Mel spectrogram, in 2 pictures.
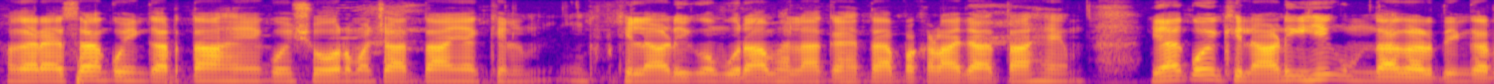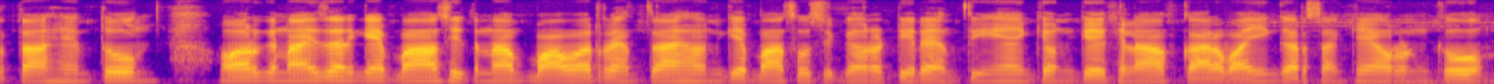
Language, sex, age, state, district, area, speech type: Urdu, male, 60+, Uttar Pradesh, Lucknow, urban, spontaneous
